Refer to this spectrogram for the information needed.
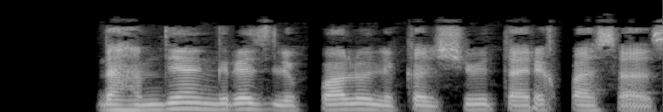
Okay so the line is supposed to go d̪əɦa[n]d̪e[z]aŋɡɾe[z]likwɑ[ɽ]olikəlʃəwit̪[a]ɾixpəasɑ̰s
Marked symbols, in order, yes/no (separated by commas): no, no, yes, no, no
